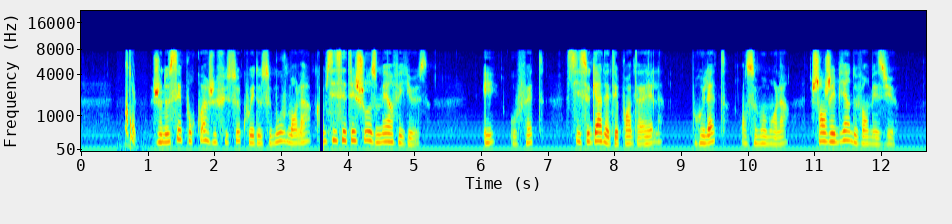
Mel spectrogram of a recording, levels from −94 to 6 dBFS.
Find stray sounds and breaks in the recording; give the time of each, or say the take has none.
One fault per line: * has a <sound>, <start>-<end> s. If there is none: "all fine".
* has a chirp, 0.7-0.8 s
* has a dropout, 3.6-3.6 s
